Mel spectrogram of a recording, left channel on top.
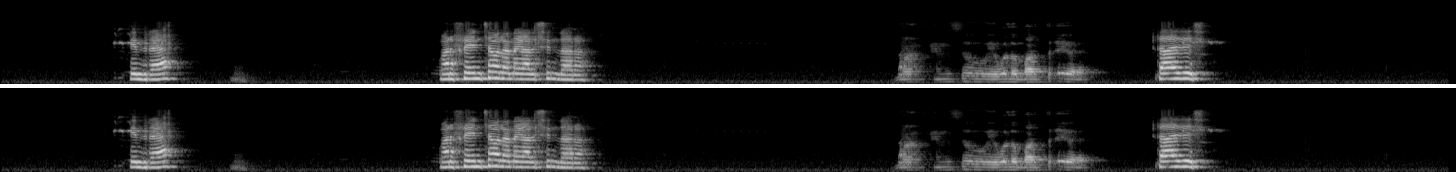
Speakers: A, on the left (about 70°); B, in the centre.
A: ఏందిరా
B: ఉ
A: మరి ఫ్రెండ్స్ ఎవరైనా కలిసింరా రా
B: మా ఫ్రెండ్స్ ఎవళ్ళో బర్త్డే
A: రాజేష్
